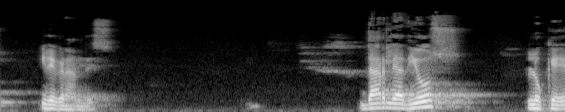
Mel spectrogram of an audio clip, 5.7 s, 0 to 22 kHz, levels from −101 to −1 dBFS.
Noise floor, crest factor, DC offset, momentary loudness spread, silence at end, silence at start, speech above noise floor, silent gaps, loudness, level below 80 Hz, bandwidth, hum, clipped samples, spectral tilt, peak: -62 dBFS; 18 dB; under 0.1%; 21 LU; 0 s; 0 s; 48 dB; none; -16 LUFS; -44 dBFS; 11.5 kHz; 60 Hz at -55 dBFS; under 0.1%; -7.5 dB/octave; -2 dBFS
